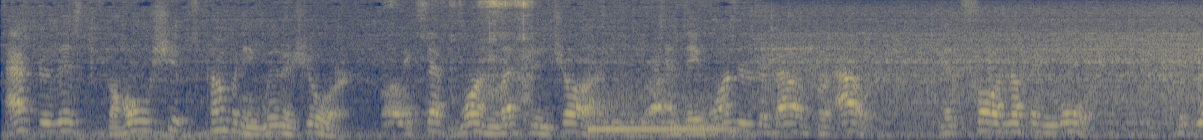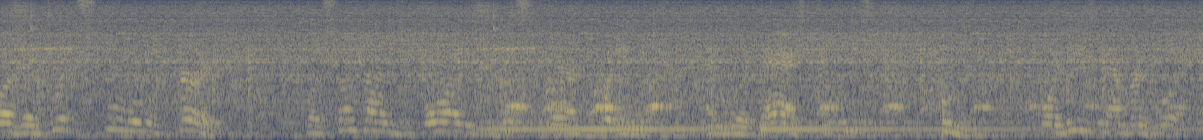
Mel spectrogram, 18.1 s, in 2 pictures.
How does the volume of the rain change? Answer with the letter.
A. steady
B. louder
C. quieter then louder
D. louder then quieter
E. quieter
B.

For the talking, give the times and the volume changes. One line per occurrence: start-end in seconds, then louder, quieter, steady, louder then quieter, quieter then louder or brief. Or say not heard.
0.0-18.0 steady.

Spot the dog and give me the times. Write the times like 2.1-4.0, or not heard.
2.9-5.7, 12.5-18.0.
